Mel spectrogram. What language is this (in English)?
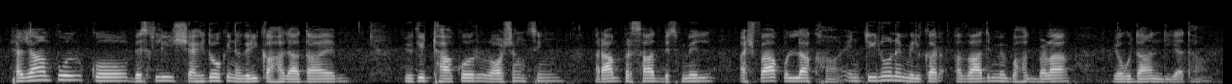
Urdu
